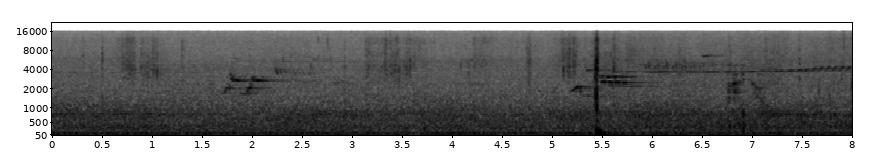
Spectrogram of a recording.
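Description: Faint bird calls in a quiet outdoor background: short high chirps about two seconds in, more from about five and a half seconds, then a long thin high call near the end. A single sharp click about five and a half seconds in.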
